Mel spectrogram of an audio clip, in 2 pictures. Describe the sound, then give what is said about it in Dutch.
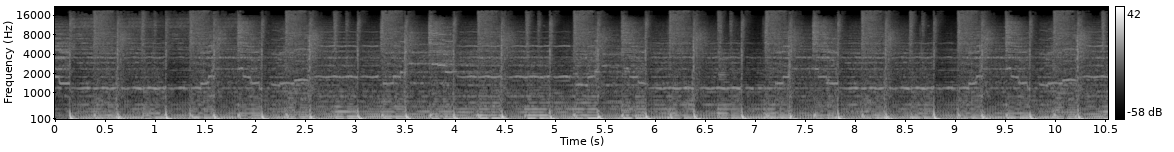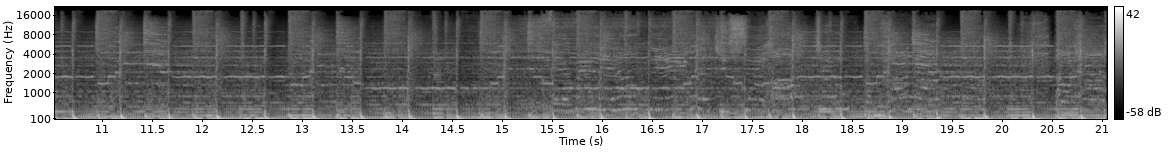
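A loud, driving dance track with a steady pounding beat and bright, repeating synth riff, playing continuously with no voices, the kind of intro built around a sampled disco hook. “principe wat je hoort is dat er een sample in zit van … van …”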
